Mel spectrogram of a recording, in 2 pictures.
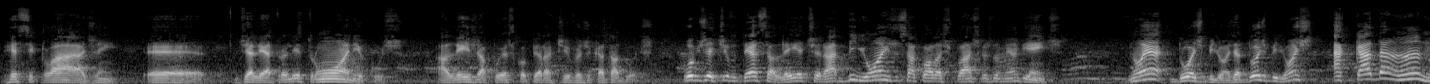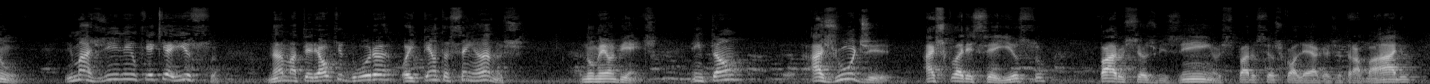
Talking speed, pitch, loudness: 135 wpm, 165 Hz, -22 LUFS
